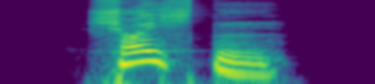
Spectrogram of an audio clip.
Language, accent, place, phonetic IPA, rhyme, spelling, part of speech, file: German, Germany, Berlin, [ˈʃɔɪ̯çtn̩], -ɔɪ̯çtn̩, scheuchten, verb, De-scheuchten.ogg
- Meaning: inflection of scheuchen: 1. first/third-person plural preterite 2. first/third-person plural subjunctive II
